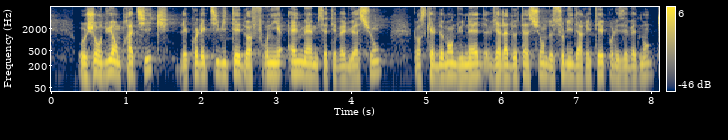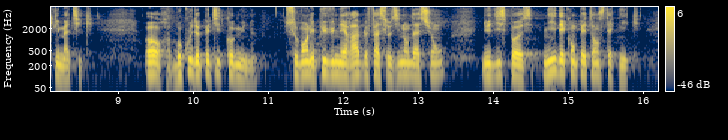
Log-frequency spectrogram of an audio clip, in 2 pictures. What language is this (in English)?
French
